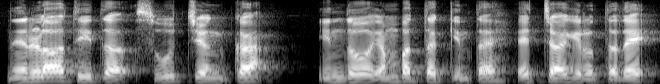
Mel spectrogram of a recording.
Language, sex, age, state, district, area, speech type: Kannada, male, 60+, Karnataka, Chitradurga, rural, read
